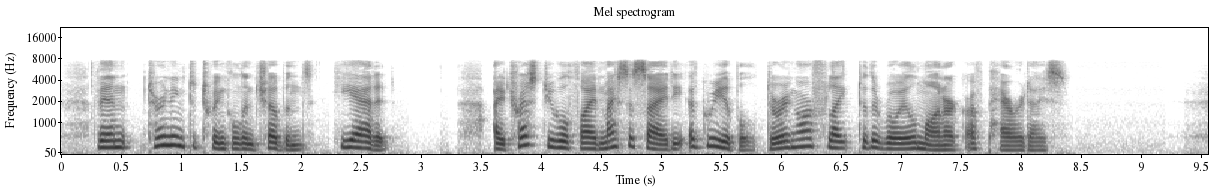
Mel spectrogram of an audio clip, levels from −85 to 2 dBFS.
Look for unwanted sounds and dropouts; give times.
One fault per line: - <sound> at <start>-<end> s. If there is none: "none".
none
